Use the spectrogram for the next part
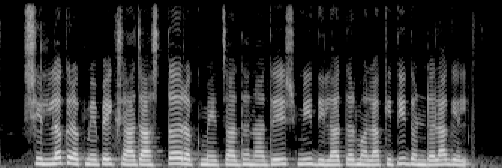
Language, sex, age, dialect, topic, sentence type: Marathi, female, 18-24, Standard Marathi, banking, question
